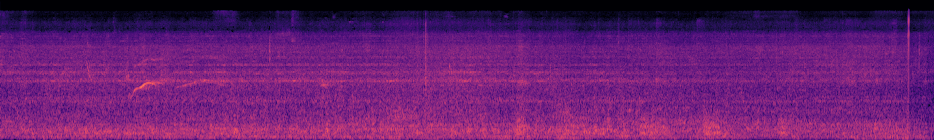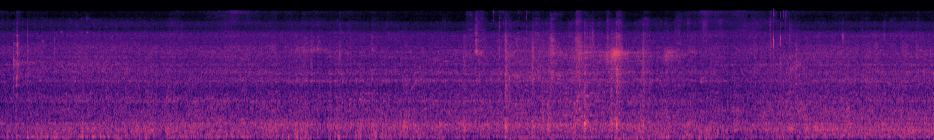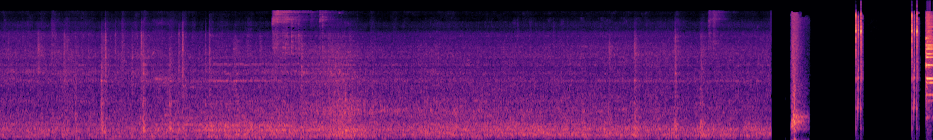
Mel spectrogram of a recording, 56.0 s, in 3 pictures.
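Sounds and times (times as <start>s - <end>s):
train wheels rumbling on rails: 0.0s - 52.8s
clickety-clack over rail joints: 4.2s - 14.6s, 17.4s - 22.2s, 24.4s - 45.0s, 46.0s - 52.6s.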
